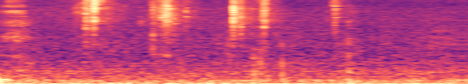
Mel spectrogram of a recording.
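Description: A few faint, short clicks, irregularly spaced, over a low steady background hum.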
